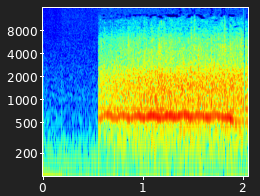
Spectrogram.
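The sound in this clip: Republican crowd bursts into loud applause during a political speech after a pledge to cut welfare for immigrants for five years. Clapping starts suddenly after a brief quiet moment and holds steady, with a sustained high whistle-like tone riding above it.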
